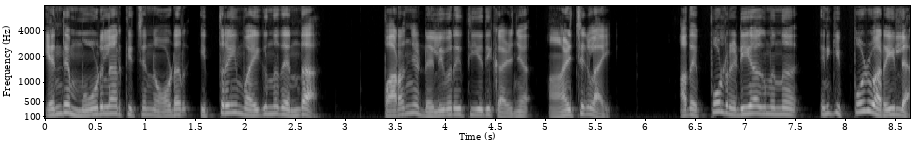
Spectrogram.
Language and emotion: Malayalam, angry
